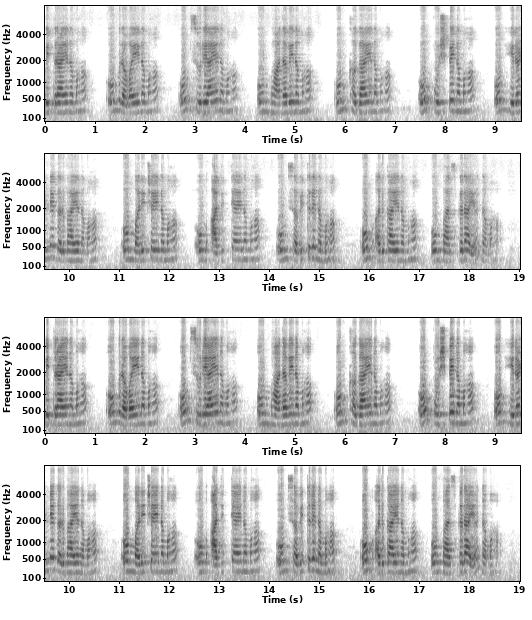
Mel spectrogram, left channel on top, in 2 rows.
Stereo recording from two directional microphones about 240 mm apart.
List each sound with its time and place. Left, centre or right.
0.0 s a woman's voice: right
